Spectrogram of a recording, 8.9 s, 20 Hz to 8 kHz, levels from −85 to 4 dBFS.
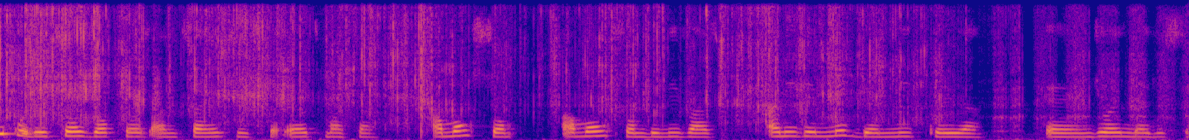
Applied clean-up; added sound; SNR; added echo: none; Domestic sounds, home sounds; 11 dB; none.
